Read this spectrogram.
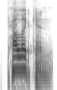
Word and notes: pelican: American English

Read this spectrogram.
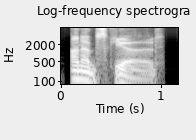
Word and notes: unobscured: British English

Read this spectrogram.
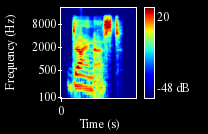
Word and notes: dynast: Indian

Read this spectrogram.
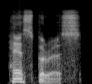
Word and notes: Hesperus: British English

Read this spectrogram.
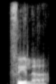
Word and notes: feeler: British English

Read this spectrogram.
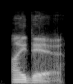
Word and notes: idea: British English

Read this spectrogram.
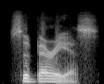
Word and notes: subereous: American English

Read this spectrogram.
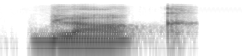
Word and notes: bloc: Indian

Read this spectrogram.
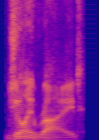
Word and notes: joyride: British English

